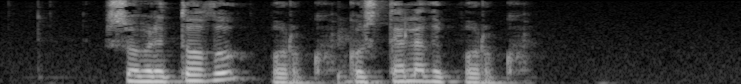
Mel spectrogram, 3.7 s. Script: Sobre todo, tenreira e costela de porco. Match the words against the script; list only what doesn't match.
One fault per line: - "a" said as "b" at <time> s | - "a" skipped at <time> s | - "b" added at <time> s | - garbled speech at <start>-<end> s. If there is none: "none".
- "tenreira" said as "porco" at 1.4 s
